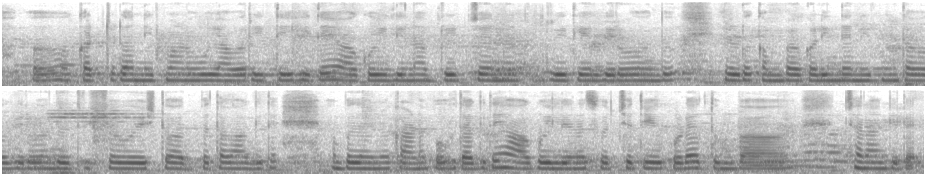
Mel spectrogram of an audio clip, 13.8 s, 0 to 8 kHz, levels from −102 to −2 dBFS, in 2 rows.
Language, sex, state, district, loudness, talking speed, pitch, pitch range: Kannada, female, Karnataka, Bijapur, -43 LUFS, 110 wpm, 215 Hz, 210-220 Hz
